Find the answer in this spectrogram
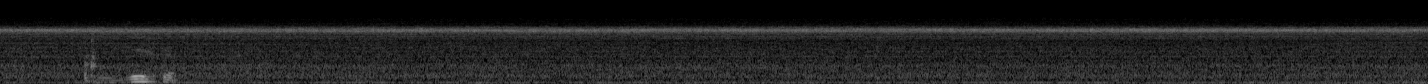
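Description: A steady high-pitched whine runs without change, with a faint low hum underneath.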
